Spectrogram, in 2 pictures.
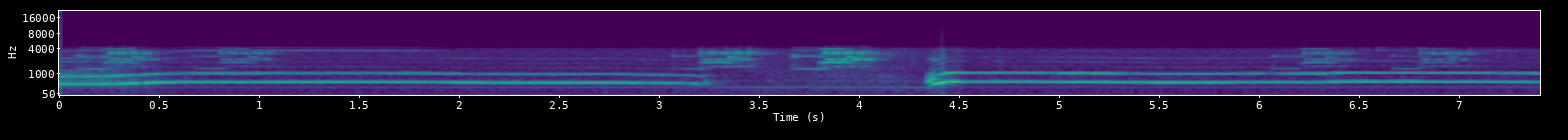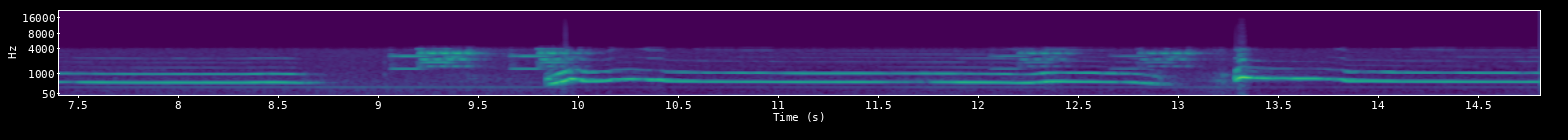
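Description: A Cocker Spaniel sings in long, steady howls, each held for several seconds.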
